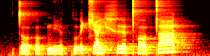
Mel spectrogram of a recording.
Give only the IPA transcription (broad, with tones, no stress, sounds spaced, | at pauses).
t̪ o˧˩ ʔ o˨˩ k̚ n i̤˨˩ ə̯ k ṵ˧˥ ə̯ t͡ɕ a˨˦ j x ɨ˧ ə̯ t̪ʰ ɔ˧ t̪ aː˦˥ t̚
